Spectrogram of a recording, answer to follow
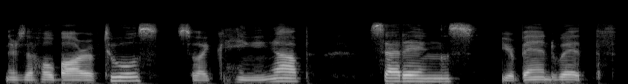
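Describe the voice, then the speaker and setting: A man's voice: fairly low pitch, slow pace, clean tone, dry recording. Male online tutor, encouraging and easygoing, dry dull call audio. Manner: friendly, patient, encouraging. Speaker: online English teacher. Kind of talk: online class teaching. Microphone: video call.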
